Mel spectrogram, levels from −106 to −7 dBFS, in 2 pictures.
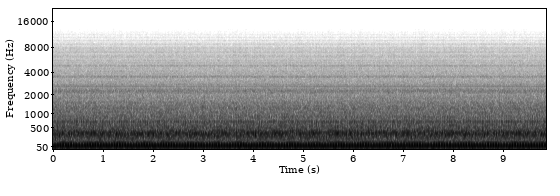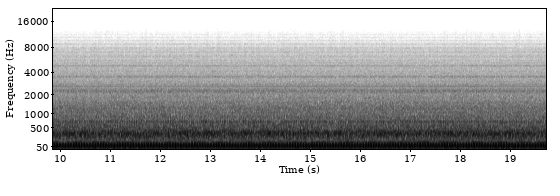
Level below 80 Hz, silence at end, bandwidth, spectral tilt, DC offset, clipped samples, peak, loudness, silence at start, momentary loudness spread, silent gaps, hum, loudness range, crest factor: -14 dBFS; 0 s; 3.6 kHz; -11.5 dB/octave; under 0.1%; under 0.1%; -4 dBFS; -15 LUFS; 0 s; 0 LU; none; none; 0 LU; 10 dB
